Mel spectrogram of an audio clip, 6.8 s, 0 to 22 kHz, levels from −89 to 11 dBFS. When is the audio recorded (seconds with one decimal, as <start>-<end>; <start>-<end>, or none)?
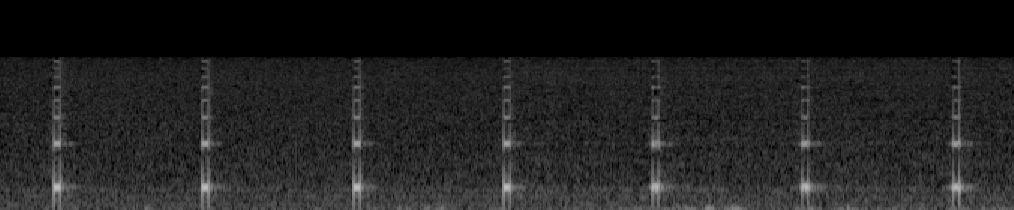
0.0-3.4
